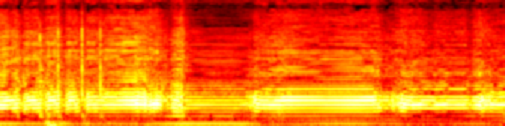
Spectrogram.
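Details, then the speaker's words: Worn hair clipper, blades lubricated with deodorant instead of oil, idling without cutting: loud, coarse, uneven low buzz; the owner says it is breaking down and feels like coming apart, and suspects how it was held. "But even if I go all the way down, like I just did a few seconds ago, it still makes really loud buzzing noise when I'm not cutting."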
